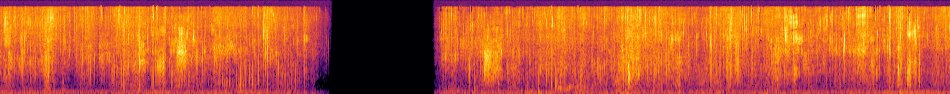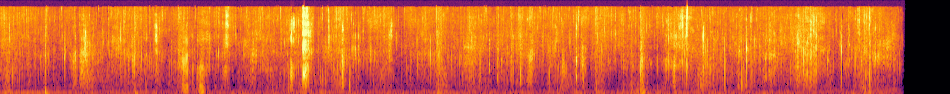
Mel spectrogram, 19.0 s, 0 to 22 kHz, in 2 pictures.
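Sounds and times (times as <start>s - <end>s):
slime squished by hand: 4.4s - 18.5s.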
